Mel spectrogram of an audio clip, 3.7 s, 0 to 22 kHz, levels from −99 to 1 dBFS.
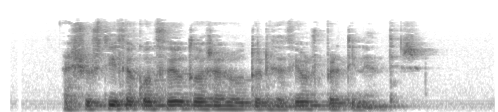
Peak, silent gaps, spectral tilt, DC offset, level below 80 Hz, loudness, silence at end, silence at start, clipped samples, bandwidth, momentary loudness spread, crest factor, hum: -12 dBFS; none; -5.5 dB/octave; under 0.1%; -72 dBFS; -28 LUFS; 0.6 s; 0.5 s; under 0.1%; 10 kHz; 16 LU; 16 dB; none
